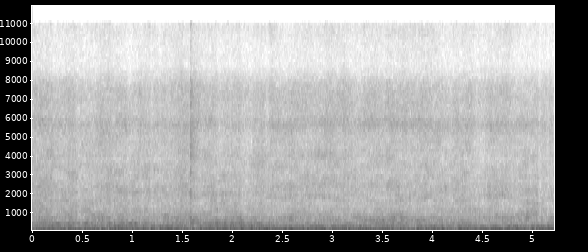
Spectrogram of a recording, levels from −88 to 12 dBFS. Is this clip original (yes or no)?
no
